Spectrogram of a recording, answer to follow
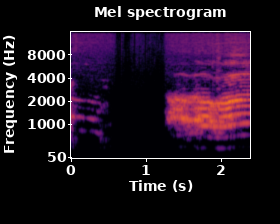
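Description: A house cat crying faintly in the background: one long, drawn-out meow that starts about halfway through.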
